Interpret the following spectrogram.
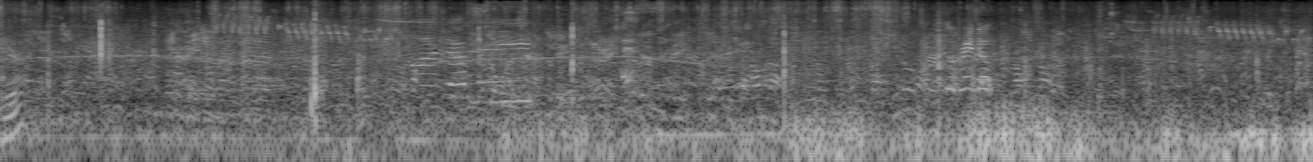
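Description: Open ball-field ambience: distant voices of players and spectators, with two sharp pops about a second in and a few seconds in, typical of a baseball smacking into a catcher's mitt on warm-up pitches. Low wind rumble on the microphone grows in the second half.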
